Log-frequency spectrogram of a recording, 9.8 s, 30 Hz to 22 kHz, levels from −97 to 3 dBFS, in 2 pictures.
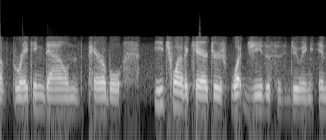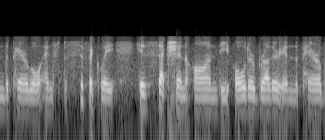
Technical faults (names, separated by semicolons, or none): Bluetooth CVSD headset codec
